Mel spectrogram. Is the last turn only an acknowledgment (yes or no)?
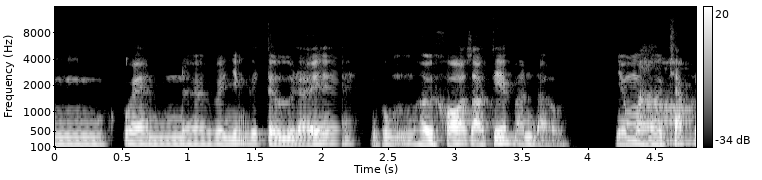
yes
